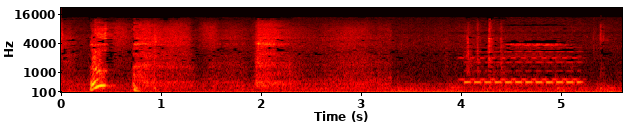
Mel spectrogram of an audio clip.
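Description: A telephone rings with one bright, trilling burst near the end, preceded by a couple of sharp, breathy gasps over a low background rumble.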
